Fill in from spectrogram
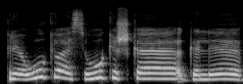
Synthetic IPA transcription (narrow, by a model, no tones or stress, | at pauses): pʲɾʲiɛuːkʲoːsʲuːkʲɪʃkɑːɡɐlʲɪ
